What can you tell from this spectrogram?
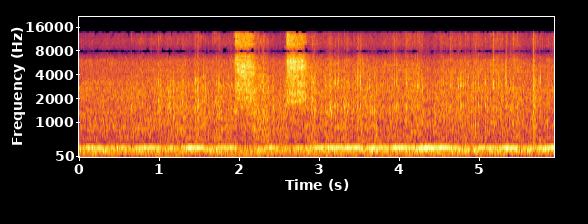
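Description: Trains standing at a station platform, idling with a steady low hum, and two short hisses about two seconds in.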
